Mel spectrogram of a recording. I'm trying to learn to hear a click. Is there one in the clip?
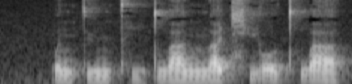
no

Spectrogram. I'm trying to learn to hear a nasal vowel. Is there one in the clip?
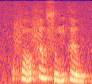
no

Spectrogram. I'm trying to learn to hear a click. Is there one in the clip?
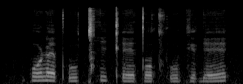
yes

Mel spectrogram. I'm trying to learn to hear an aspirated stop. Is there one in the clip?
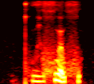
yes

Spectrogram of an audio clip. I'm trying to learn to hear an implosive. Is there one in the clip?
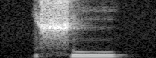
no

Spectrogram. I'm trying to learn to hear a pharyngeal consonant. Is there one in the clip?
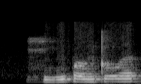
no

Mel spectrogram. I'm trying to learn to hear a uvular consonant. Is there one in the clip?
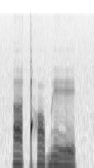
no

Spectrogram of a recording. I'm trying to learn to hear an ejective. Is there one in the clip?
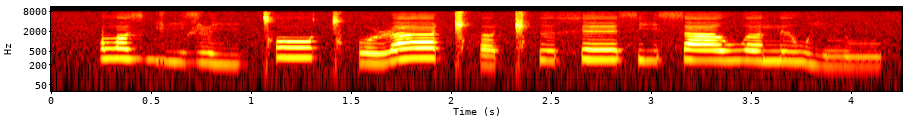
no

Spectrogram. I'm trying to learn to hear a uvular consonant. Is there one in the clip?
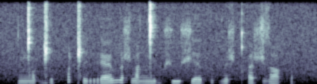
yes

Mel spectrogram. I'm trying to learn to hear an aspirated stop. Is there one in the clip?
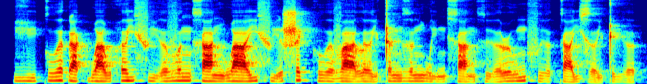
no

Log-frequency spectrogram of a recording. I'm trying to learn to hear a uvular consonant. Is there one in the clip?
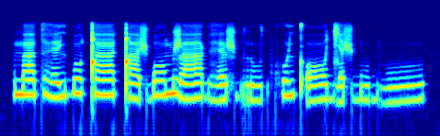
no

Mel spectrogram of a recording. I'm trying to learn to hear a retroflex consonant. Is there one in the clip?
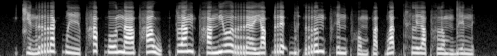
no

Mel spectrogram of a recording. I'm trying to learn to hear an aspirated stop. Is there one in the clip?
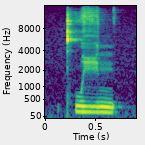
yes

